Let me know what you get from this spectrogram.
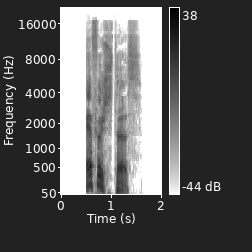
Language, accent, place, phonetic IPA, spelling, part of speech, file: German, Germany, Berlin, [ˈɛfɪʃstəs], äffischstes, adjective, De-äffischstes.ogg
- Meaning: strong/mixed nominative/accusative neuter singular superlative degree of äffisch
